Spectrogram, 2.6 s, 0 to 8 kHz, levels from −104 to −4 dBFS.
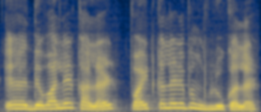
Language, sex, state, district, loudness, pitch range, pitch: Bengali, female, West Bengal, Cooch Behar, -14 LUFS, 230-280 Hz, 255 Hz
